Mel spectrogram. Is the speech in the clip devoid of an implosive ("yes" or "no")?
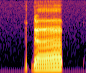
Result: no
